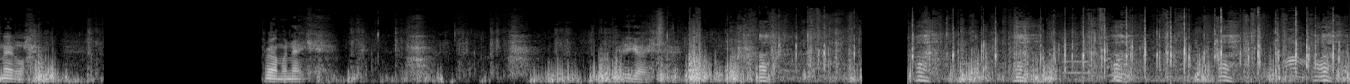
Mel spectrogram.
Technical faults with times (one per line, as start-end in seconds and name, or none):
1.03-2.62 rebuffering stall
8.61-9.08 rebuffering stall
